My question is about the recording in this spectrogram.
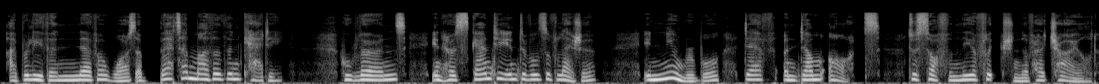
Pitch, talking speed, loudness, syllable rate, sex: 200 Hz, 165 wpm, -18 LUFS, 5.5 syllables/s, female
